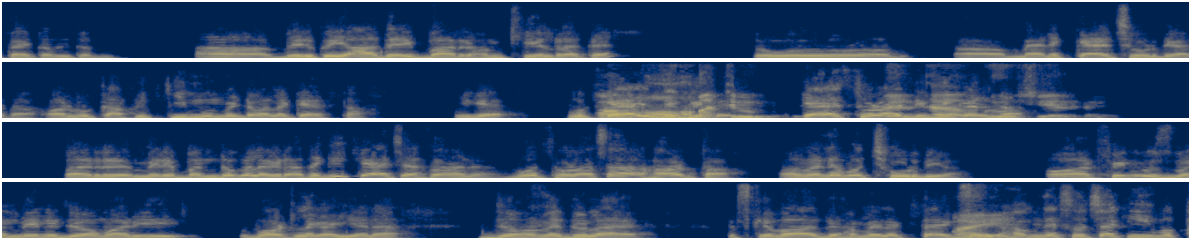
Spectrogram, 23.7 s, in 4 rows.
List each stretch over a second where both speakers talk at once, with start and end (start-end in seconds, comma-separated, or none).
8.9-11.0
